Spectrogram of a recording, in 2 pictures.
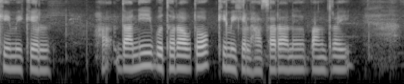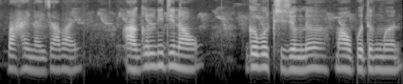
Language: Bodo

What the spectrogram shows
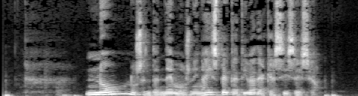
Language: Galician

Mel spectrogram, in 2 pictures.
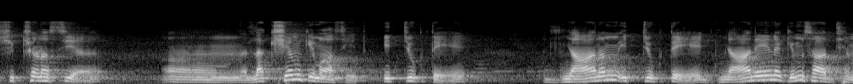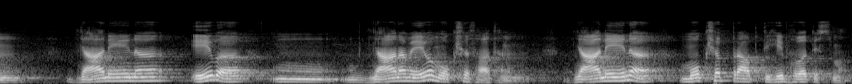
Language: Sanskrit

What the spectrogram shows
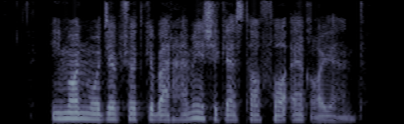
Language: Persian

